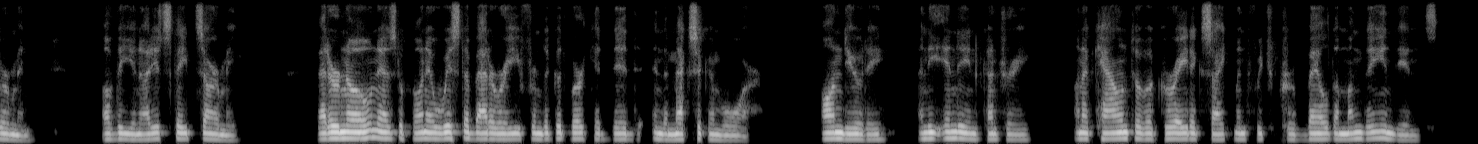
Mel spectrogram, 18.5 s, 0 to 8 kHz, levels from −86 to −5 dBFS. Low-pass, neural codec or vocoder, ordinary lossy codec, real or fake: 7.2 kHz; codec, 16 kHz in and 24 kHz out, 1 kbps, XY-Tokenizer; Opus, 32 kbps; fake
